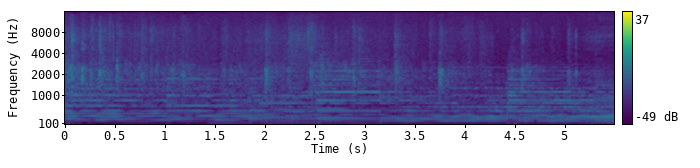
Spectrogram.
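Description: A crowd claps steadily throughout, a dense, crackling wash of applause that holds at an even level, with sustained musical tones ringing underneath.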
